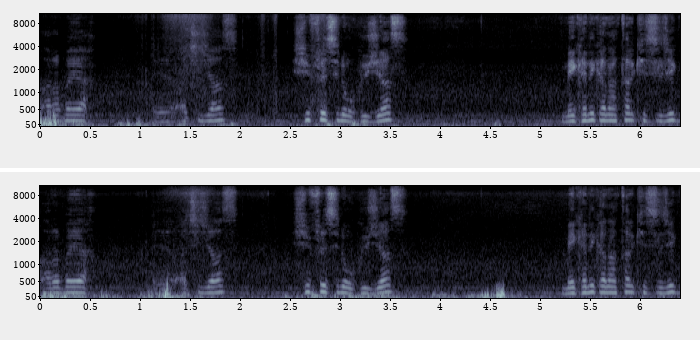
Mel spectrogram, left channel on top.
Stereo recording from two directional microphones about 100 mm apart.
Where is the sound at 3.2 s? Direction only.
25° right (ahead or behind).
